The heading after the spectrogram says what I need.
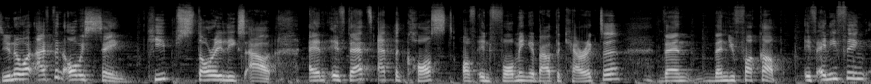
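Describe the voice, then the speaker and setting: A high-pitched variety game streamer chats casually with his live viewers over music. He rambles and repeats himself, using slang and profanity, and often ends sentences with "right?".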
